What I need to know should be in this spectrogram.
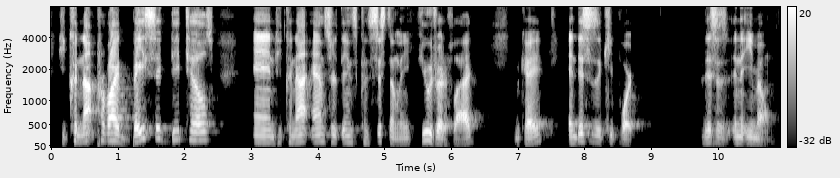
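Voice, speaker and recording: A man with a mid-pitched voice speaks as an advisor to business owners. His delivery is explanatory and emphatic. He hammers key warnings by repeating them and keeps checking that the listener follows. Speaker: treasury advisor, presenter.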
